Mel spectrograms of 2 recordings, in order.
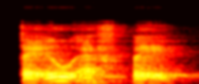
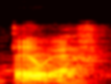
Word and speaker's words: TUFP: Yang pertama, kalian harus mencari TUFP. Ini bacanya TUFP ya, jangan TUF.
